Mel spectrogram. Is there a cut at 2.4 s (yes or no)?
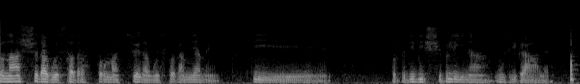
yes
